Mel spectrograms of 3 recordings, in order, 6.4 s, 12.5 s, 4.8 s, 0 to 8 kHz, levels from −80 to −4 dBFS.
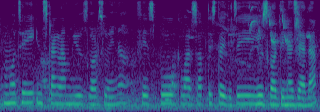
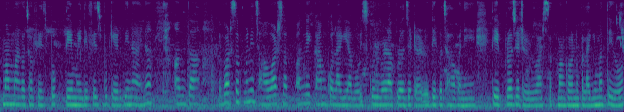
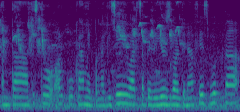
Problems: none marked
